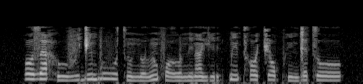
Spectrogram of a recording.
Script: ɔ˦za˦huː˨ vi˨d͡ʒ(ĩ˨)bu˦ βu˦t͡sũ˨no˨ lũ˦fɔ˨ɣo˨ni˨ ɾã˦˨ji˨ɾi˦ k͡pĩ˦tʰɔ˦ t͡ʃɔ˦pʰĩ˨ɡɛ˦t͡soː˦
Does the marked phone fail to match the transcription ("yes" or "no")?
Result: yes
